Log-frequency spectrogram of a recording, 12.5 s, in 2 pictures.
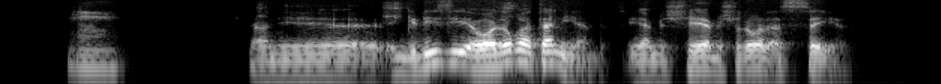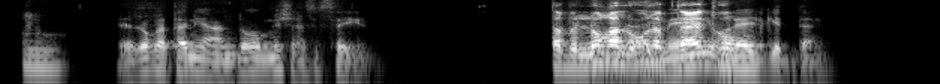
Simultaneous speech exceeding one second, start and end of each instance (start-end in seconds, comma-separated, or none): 10.2-11.4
